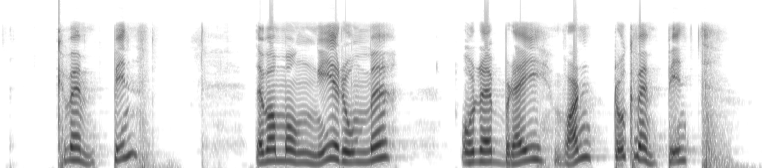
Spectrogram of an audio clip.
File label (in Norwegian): kvaempin, Numedalsmål; Adjektiv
